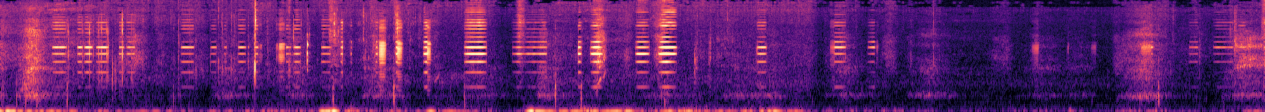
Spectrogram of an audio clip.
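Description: Metal detector sounding a rapid string of short beeps as its coil is passed over a target in freshly dug soil, with scraping and crunching of soil clods between them. The beeps stop about seven seconds in.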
